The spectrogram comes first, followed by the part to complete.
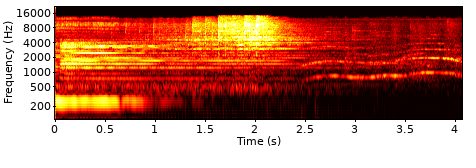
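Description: A live rock band finishing a song: the last held note and chord fade out over a couple of seconds, with a cymbal ringing and dying away.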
